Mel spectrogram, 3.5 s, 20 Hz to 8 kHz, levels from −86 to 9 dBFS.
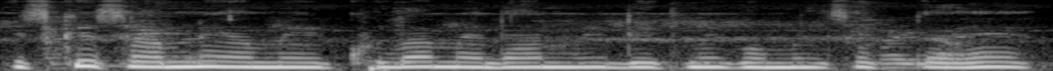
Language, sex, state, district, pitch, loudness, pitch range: Hindi, male, Arunachal Pradesh, Lower Dibang Valley, 195 Hz, -14 LUFS, 185-200 Hz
